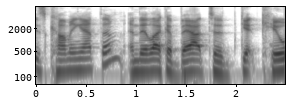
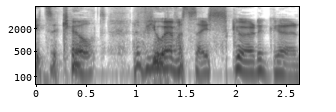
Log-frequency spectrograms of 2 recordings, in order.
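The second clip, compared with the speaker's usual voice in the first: put-on Scottish accent. Retelling a film scene, quoting the man who calls it a kilt, in a Scottish accent. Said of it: "my Scottish accent wasn't that bad".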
